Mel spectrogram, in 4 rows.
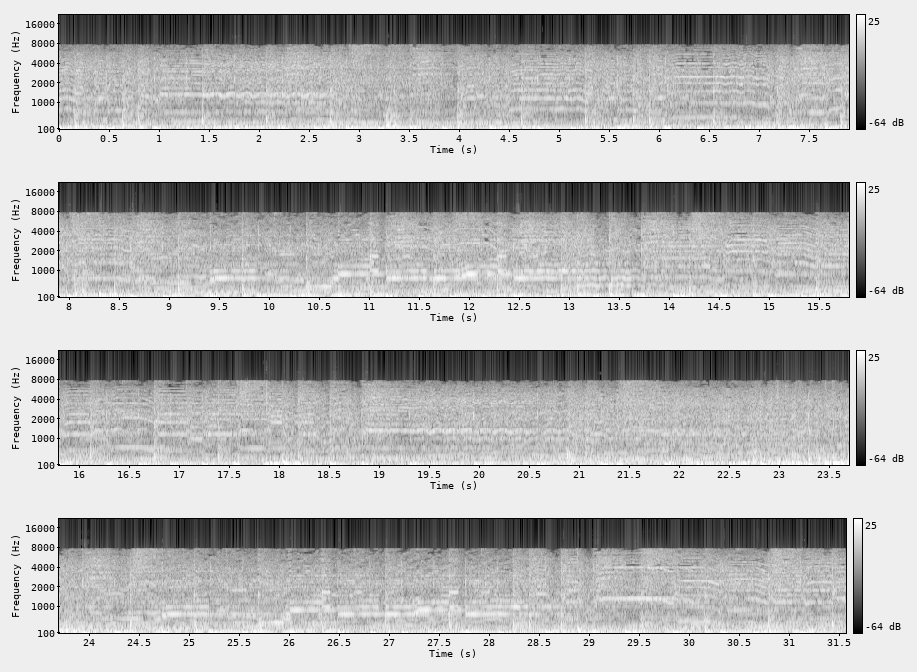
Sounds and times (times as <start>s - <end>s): Pop music: 7.8s - 17.2s, 17.8s - 31.5s.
